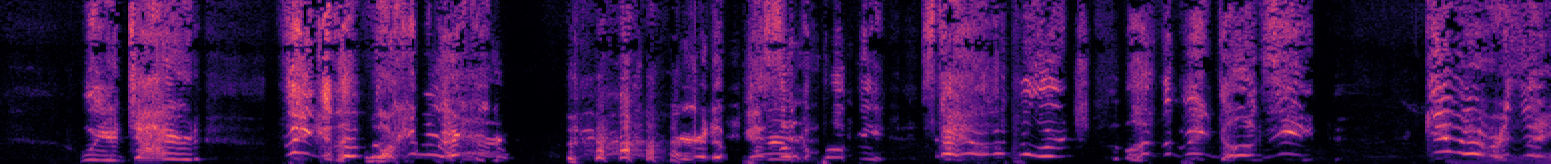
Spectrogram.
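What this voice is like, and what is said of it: Imitates another person's voice. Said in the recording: “my best Jamal Williams from Hard Knocks impression”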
